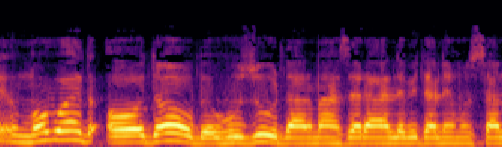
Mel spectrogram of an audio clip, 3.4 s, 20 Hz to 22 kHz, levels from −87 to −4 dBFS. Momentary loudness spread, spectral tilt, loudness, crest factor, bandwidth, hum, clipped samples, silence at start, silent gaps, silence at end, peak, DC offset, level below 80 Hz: 6 LU; -9 dB/octave; -12 LUFS; 10 dB; 7.8 kHz; none; under 0.1%; 0 s; none; 0 s; 0 dBFS; under 0.1%; -58 dBFS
